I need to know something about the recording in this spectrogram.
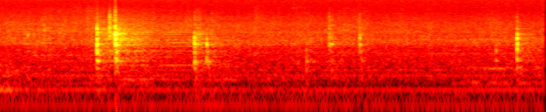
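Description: A few light clicks and taps as hands handle a shuttle and the warp threads on a hand loom, over a steady low hum.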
